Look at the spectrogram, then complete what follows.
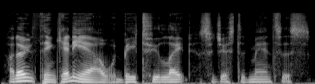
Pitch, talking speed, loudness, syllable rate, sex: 120 Hz, 210 wpm, -18 LUFS, 5.2 syllables/s, male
